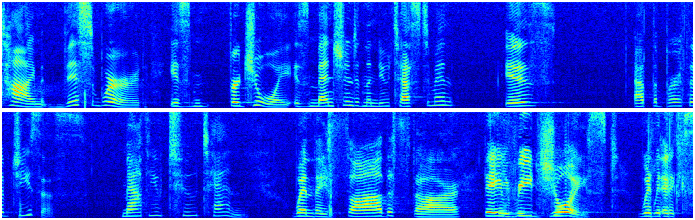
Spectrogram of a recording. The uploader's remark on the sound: LIVE Episode. This episode was recorded on Sunday, September 17, 2023 at First Baptist Church in Reading, MA.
